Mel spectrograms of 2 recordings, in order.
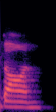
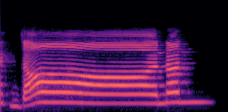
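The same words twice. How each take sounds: First: Said in the usual way. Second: दानन hugely drawn out and loud; pron दानन. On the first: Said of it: "Hindi में हम बोलते हैं दान". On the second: Shown as a demonstration. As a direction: stretch दानन slowly, full voice. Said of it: "Sanskrit में क्या बोलेंगे". (संस्कृत में दानन लंबा खींचकर)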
